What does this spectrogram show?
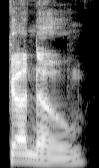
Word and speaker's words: GNOME: into my comment sections telling me how to pronounce gnome I will ban you uh it's gnome yes and anybody says oh it's not go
